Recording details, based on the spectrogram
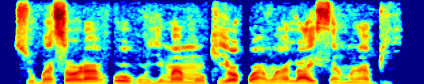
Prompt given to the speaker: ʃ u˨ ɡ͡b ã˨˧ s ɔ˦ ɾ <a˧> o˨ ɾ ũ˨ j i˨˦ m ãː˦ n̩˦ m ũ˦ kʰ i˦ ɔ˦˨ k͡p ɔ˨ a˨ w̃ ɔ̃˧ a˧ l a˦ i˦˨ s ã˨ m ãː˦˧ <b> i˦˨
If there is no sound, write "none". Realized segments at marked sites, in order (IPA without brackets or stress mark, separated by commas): a˧, b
